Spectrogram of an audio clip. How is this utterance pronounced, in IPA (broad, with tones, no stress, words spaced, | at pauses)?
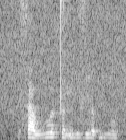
sa˧˩wɣu˧ə̯t̪a̰˧˨n ŋɨ̤˨˩zi˧˩ə̯ɓi̤˨˩ə̯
